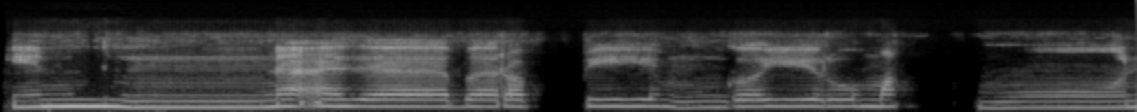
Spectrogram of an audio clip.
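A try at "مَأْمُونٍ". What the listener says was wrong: Duh, kok berubah? Itu ke arah kof itu kayaknya. Mak. Nah, dalam sini ya, hamzah itu paling bawah. Ma'mun. Kalau ain ma. Kalau kof mako di sini. Ini ma.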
